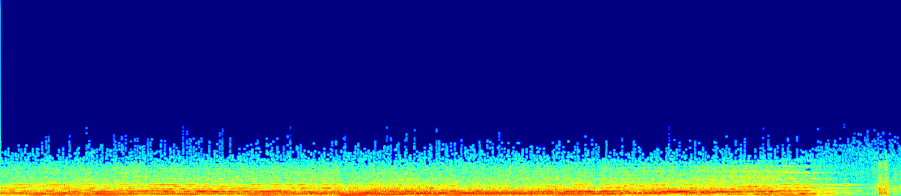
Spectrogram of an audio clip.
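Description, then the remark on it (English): A car engine hums steadily and loudly as the vehicle drives along a road without its lights on, its low droning tone holding constant for several seconds before fading out briefly at the end. “Watch the side of the road, Cato. We're traveling without lights the rest of the way.”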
